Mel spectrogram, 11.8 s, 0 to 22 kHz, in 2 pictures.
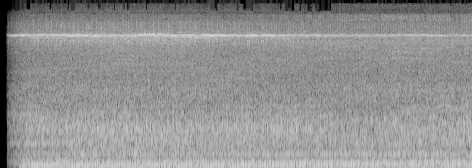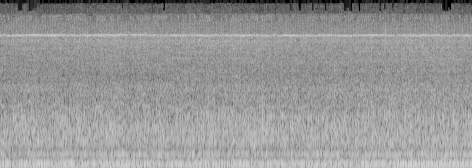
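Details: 2005 BMW X5 4.4 V8 E53, 140,000 km, new alternator and belt, fresh 5W30 oil: steady high-pitched whistle from engine area at idle; also rattling, random rev drops, unstable idle worst on first cold start of the day.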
